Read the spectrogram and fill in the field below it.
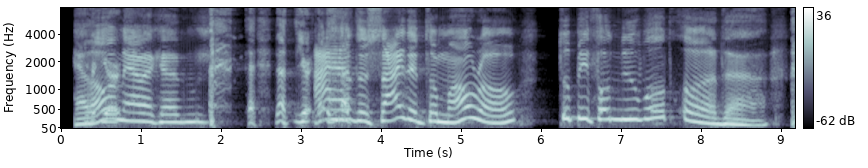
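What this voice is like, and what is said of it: Mock Chinese accent. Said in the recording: “Do it in your China voice.”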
